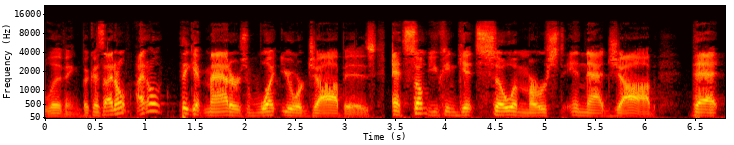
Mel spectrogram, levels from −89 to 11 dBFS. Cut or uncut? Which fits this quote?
cut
